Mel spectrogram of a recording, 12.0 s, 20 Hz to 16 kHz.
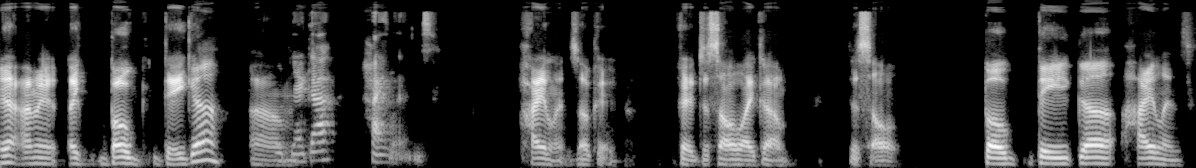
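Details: Aphasia in an adult man after a hemorrhagic stroke from an arteriovenous malformation at age 20.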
